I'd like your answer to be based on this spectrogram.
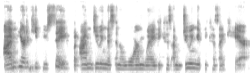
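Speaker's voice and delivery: quiet, firm and caring; soft words, steady firm intent; stern yet soft. Shown as a demonstration. Teacher reassuring a child, stern yet soft. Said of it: "a stern yet soft".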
